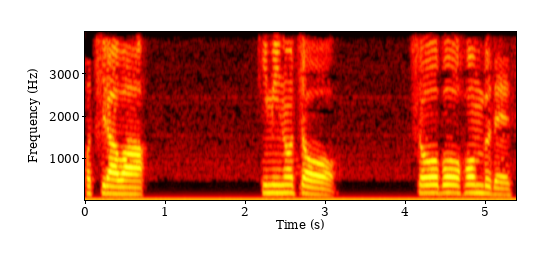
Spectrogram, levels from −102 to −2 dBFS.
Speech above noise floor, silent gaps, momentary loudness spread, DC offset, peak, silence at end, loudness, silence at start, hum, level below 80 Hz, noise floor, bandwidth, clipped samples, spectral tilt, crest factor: 39 dB; none; 14 LU; 0.8%; -12 dBFS; 0.05 s; -27 LUFS; 0 s; none; -68 dBFS; -66 dBFS; 4 kHz; under 0.1%; -9.5 dB/octave; 18 dB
